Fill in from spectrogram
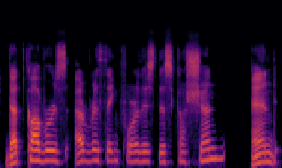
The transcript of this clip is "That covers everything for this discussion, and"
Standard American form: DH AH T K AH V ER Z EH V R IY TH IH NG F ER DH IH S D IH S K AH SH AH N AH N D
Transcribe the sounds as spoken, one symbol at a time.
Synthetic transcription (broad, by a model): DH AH T K AH V ER Z EH V R IY TH IH NG F ER DH IH S D IH S K AH SH AH N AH N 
